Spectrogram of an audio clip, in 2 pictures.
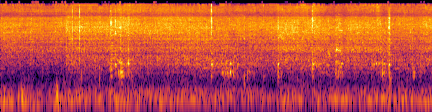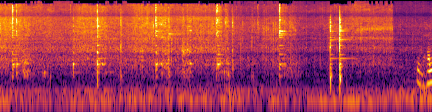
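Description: Greens with potato and eggplant sizzle steadily in a pan while a spatula stirs them, producing a constant frying hiss with repeated scraping knocks, close up and with no talking.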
